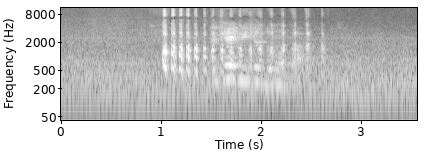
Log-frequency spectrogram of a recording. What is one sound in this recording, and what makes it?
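Young girls laugh loudly in short bursts close by.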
